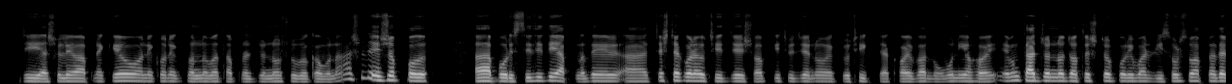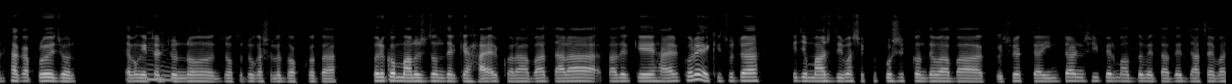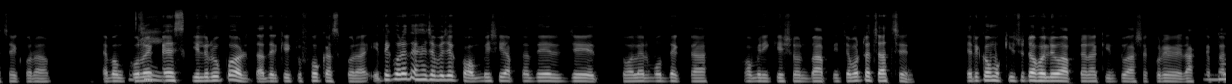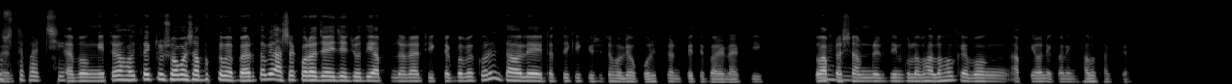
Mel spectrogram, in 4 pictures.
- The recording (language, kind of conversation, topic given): Bengali, advice, দক্ষ টিম গঠন ও ধরে রাখার কৌশল
- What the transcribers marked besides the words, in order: tapping; other background noise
